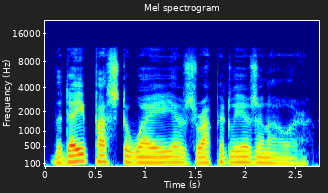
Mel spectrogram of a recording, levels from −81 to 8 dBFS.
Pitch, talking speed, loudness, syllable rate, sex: 115 Hz, 195 wpm, -17 LUFS, 5.0 syllables/s, male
